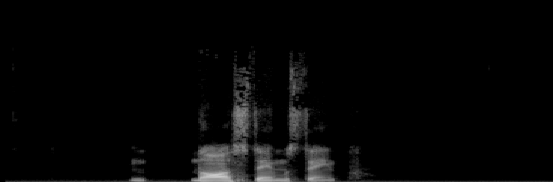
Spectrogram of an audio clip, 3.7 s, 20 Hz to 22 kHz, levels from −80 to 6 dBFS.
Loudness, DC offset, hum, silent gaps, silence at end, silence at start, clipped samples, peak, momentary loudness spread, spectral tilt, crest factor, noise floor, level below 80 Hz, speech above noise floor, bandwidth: -20 LUFS; under 0.1%; 60 Hz at -45 dBFS; none; 1.45 s; 0.85 s; under 0.1%; -2 dBFS; 25 LU; -4.5 dB/octave; 22 dB; -61 dBFS; -56 dBFS; 41 dB; 15.5 kHz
